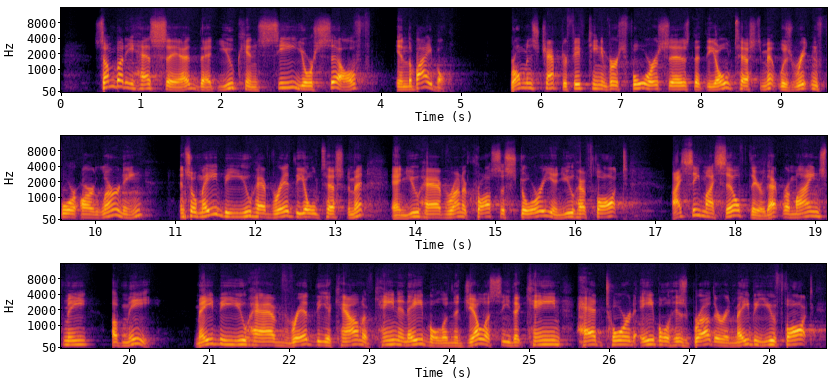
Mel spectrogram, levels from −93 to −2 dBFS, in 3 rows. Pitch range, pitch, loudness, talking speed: 145-190 Hz, 170 Hz, -21 LUFS, 165 wpm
